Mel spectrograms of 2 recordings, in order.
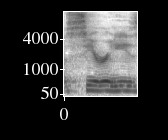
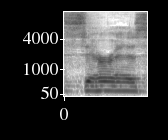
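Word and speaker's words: Ceres: asteroid or dwarf planet series and so series saris everyone pronounces it a little differently you know and venus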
